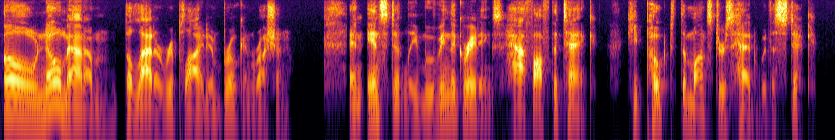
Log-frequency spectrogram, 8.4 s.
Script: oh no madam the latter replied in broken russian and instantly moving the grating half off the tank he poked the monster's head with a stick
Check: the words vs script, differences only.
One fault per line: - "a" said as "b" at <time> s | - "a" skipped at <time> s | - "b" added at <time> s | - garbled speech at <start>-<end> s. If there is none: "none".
- "grating" said as "gratings" at 4.6 s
